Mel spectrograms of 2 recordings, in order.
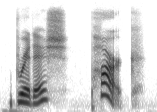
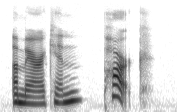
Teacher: >> This is called a nonrootic accent. We don't roll or emphasize final Rs.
